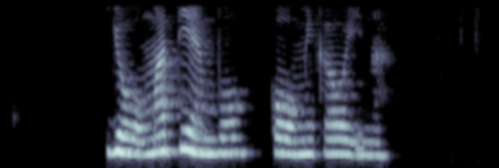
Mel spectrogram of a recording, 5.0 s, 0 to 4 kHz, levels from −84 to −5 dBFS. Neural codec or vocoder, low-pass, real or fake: none; 3.6 kHz; real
